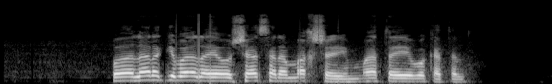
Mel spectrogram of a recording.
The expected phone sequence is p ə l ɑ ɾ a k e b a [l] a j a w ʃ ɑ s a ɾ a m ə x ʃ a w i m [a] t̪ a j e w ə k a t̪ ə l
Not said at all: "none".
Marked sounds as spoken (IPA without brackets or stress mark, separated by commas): l, ɑ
